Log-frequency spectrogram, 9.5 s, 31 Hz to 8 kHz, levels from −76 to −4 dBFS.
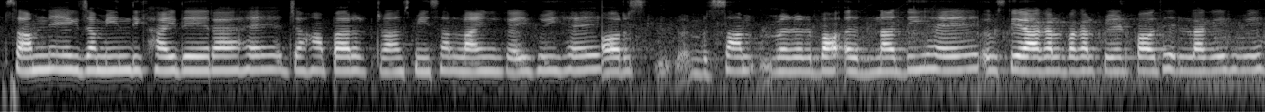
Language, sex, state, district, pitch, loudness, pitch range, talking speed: Hindi, female, Chhattisgarh, Raigarh, 240 Hz, -20 LUFS, 235-245 Hz, 160 wpm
